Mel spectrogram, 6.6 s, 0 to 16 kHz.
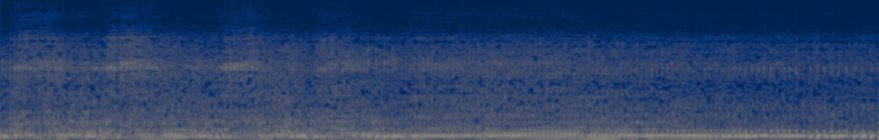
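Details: Honda CG 125 (2011 model) after repair with a new piston fitted, after heavy smoke and extra engine noises: deep smooth hum swelling slightly with light throttle, no tapping or top-end clatter, silencer smoke now stopped; normal running.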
